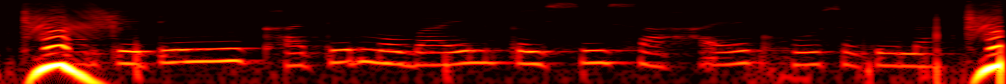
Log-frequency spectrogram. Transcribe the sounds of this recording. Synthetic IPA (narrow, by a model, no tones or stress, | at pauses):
ɦkeʈiŋɡkʰat̪iːɾmobailkəjsiːsəha̰jəkhosəkelaɦ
